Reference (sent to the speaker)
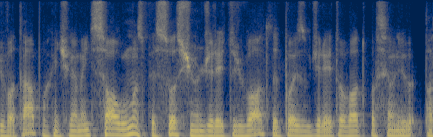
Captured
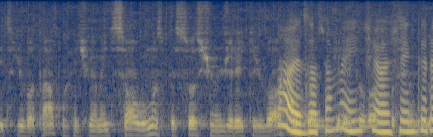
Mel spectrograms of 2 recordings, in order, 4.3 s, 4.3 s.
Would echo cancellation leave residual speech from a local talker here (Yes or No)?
Yes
